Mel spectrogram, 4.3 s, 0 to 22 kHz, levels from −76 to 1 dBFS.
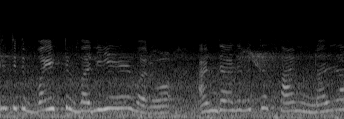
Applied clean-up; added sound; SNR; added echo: none; none; none; none.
